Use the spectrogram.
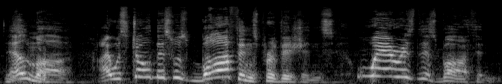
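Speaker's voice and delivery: pompous, high-pitched demand, slowing at the end; Tiberius. Acted. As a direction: question him grandly in a flamboyant voice. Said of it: "it's Tiberia's voice".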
